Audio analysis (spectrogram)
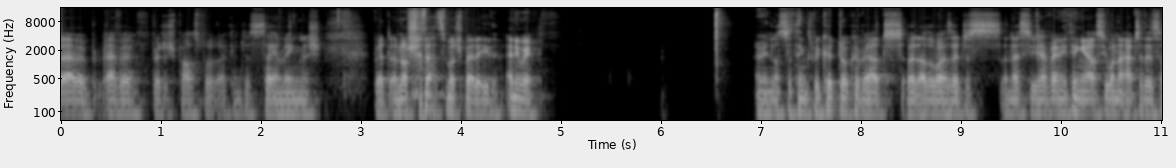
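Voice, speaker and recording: A man's voice: low-pitched, level tone. A man from Germany hosting a podcast interview, speaking casually and correcting himself as he goes. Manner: rapid, hesitant, self-correcting. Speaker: podcast host.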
